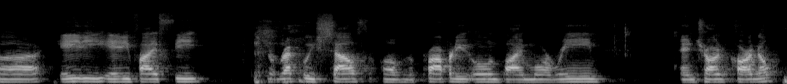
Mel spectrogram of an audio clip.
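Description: A man's fairly slow, monotone delivery with a Rhode Island accent, medium in pitch, flat in intonation and bright, sharp in tone. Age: 60s. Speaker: neighbor giving public comment. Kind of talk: public comment.

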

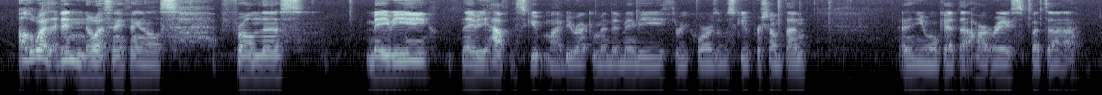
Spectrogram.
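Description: A man speaks in an ordinary speaking voice with fairly low pitch. His pace is moderate and his intonation fairly even. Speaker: fitness supplement reviewer. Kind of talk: casual vlog chat. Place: home room.

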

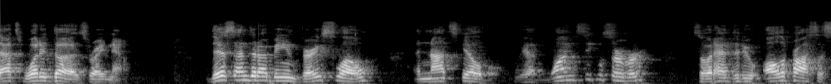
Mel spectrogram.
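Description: Against a quiet background, a man speaks at a fairly quick pace. His pitch is fairly high and his intonation lively. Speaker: data architect. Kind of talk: lecture to a university class. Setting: large lecture hall. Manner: loud, projecting. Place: classroom.

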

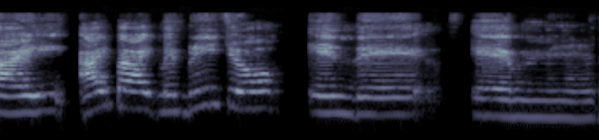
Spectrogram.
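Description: A woman with a Spanish accent against a quiet background. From Argentina. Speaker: chef and caterer. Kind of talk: cooking demonstration. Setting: video call. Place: kitchen. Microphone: video call.

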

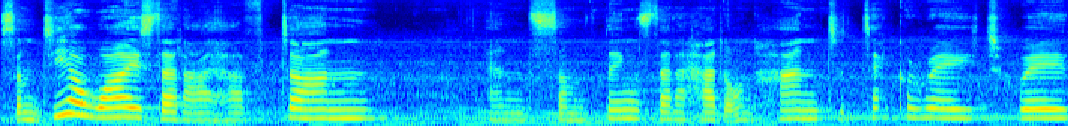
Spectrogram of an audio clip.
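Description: Music plays behind a woman who speaks at a very slow pace with ordinary pitch variation. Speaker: home DIY creator. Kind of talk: room tour narration. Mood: calm, proud. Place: bathroom. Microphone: phone near.

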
